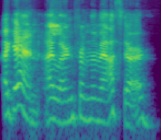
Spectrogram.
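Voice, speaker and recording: A woman's voice: medium pitch, measured pace, creaky, sharp tone. A woman speaking as a podcast panelist, giving conversational advice to writers.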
